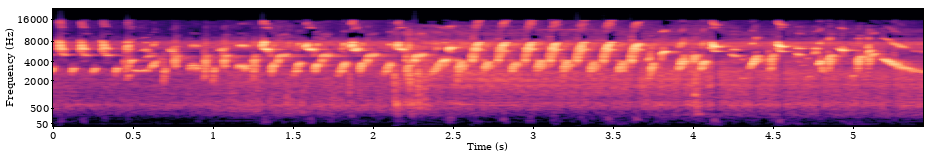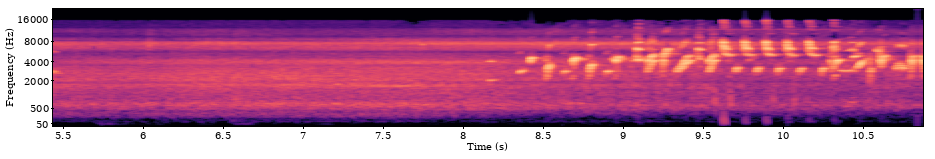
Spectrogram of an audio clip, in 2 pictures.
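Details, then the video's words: European goldfinch giving a trained, tutored song: rapid runs of high twittering, tinkling notes, a pause of about three seconds with faint background hum, then the quick chirping phrases resume. "غناء حسون قمة في الأداء غلطة لا _Chant du chardonneret"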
